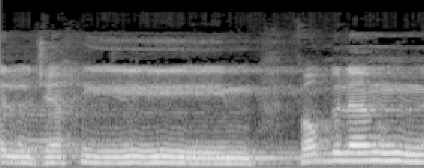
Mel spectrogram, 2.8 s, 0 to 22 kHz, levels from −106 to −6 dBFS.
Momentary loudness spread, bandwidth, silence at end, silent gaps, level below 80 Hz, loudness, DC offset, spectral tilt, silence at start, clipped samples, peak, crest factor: 7 LU; 10 kHz; 0 s; none; -58 dBFS; -20 LUFS; 0.3%; -7 dB/octave; 0 s; under 0.1%; -6 dBFS; 14 dB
